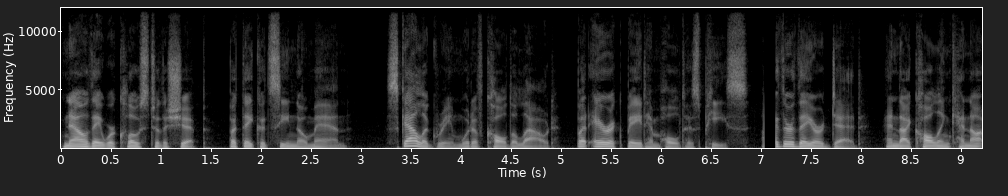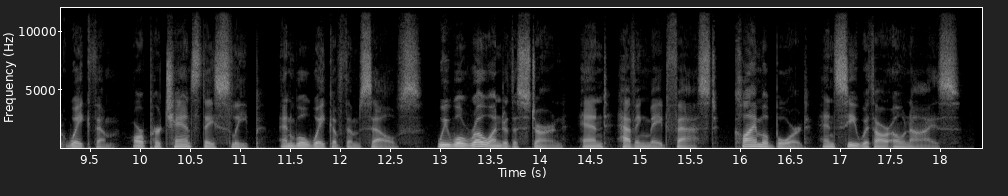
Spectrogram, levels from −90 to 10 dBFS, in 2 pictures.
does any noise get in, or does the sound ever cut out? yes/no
yes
